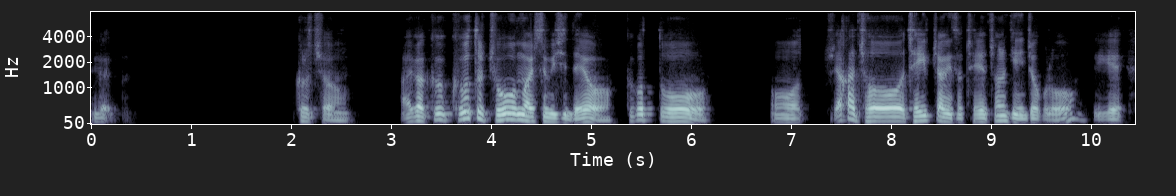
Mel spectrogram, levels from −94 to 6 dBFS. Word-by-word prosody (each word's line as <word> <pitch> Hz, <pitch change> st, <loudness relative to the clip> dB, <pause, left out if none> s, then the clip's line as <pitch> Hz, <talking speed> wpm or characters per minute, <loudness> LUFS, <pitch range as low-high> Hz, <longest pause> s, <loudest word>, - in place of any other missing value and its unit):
그니까 -, -, -12 dB, 1.8 s
그렇죠. 65 Hz, -3 st, -8 dB, 0.5 s
아 95 Hz, +4 st, -9 dB
그니까 120 Hz, -, +1 dB
그 150 Hz, -1 st, -3 dB
그것도 165 Hz, +1 st, -1 dB
좋은 150 Hz, +2 st, +5 dB
말씀이신데요. 100 Hz, -, +1 dB
그것도 115 Hz, -8 st, 0 dB, 0.6 s
어 90 Hz, -1 st, -6 dB, 0.3 s
약간 -, -, -1 dB
저 115 Hz, 0 st, +6 dB
제 115 Hz, -, 0 dB
입장에서 105 Hz, -7 st, -1 dB
제 95 Hz, 0 st, -2 dB
저는 125 Hz, 0 st, -3 dB
개인적으로 90 Hz, -, -3 dB, 0.2 s
이게 80 Hz, 0 st, -6 dB
110 Hz, 255 characters per minute, -23 LUFS, 90-135 Hz, 1.8 s, 저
